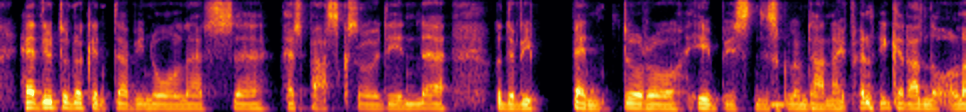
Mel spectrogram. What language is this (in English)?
Welsh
